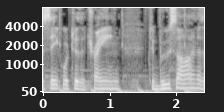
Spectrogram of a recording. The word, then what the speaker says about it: Busan: If you're not familiar with this movie, this is the sequel to The Train to Busan, is how you say that.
